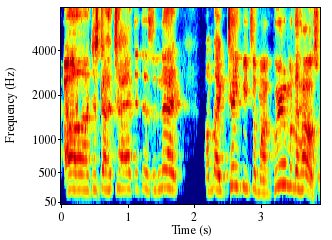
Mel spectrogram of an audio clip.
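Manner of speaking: high-pitched elated hollering; excited yelling. Retold or imitated. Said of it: "immediately start yelling".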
